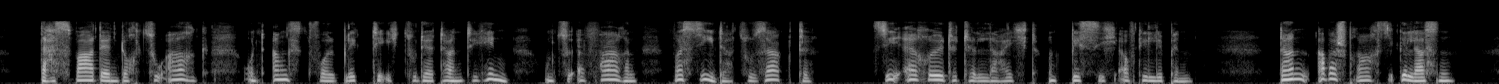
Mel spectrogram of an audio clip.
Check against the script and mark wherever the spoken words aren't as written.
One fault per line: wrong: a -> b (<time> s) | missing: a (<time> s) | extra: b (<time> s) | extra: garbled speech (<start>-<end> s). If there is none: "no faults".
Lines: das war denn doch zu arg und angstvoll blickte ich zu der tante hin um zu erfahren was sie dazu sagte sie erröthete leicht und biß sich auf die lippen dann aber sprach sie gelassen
no faults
